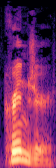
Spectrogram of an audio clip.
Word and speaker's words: Cringer: meant to check this I don't know if it's cringer or cranger the it's he-man's tiger big oh cringer cringer that's how you say it so uh Lionel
